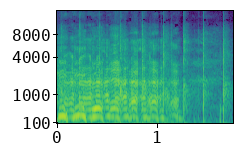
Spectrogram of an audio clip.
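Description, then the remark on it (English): A few sharp hand claps, about three, spaced evenly at the end after a stretch of lively, sing-song vocalizing, welcoming a special guest. The claps are crisp and moderately loud, each one brief. “Y'all wish this should have more claps.”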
